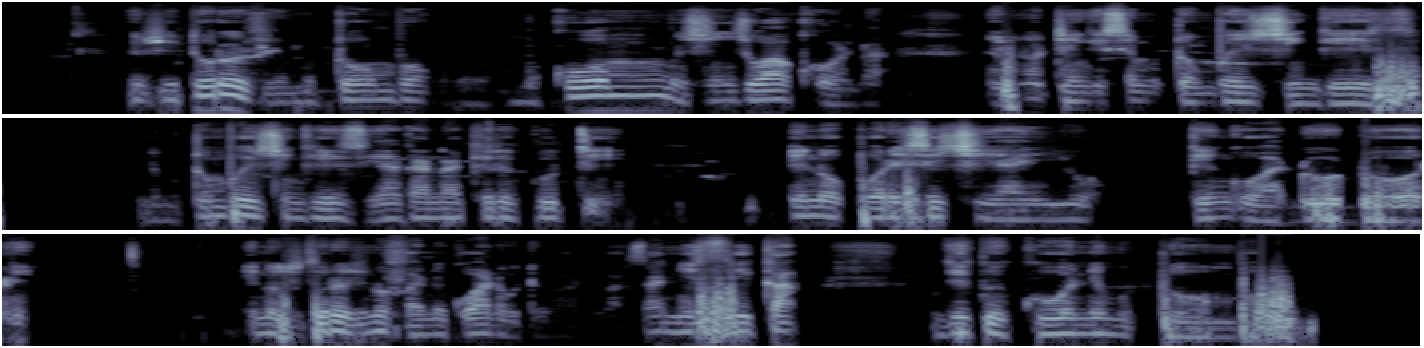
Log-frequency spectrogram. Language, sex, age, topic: Ndau, male, 18-24, health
